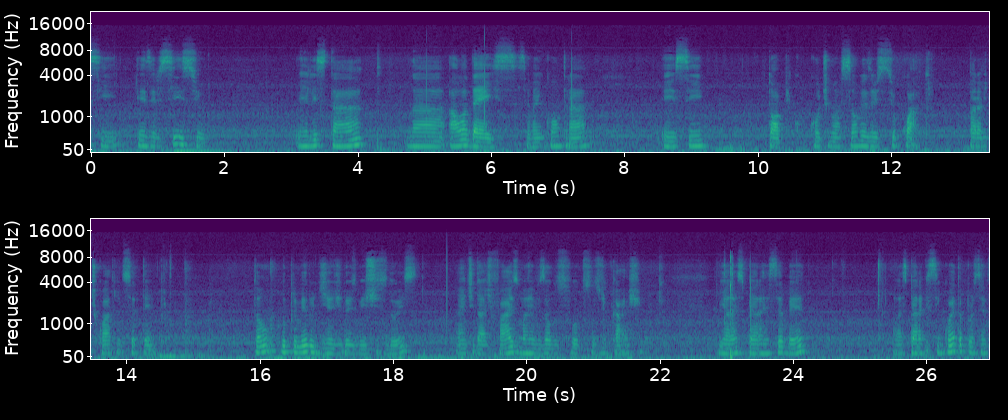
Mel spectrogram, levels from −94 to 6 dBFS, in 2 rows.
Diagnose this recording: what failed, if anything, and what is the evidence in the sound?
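Five loud pops break through the audio, at 5.03, 5.90, 7.21, 18.81 and 23.36 s. Each is a single sharp click lasting about 20 ms. They stand some 20 to 25 dB above the surrounding sound, which carries on unbroken beneath them. The likely cause is in the analogue wiring: a loose plug, a switch contact or a static discharge injecting a brief voltage step. The following circuits shape that step into a short pulse.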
